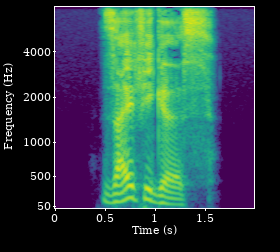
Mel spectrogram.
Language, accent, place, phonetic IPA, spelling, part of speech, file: German, Germany, Berlin, [ˈzaɪ̯fɪɡəs], seifiges, adjective, De-seifiges.ogg
- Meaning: strong/mixed nominative/accusative neuter singular of seifig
